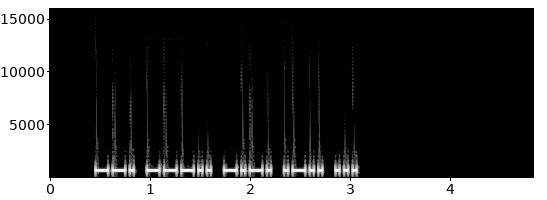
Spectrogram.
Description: Morse code, heard as a keyed tone, about 28 wpm, 700 Hz. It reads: G8CLS
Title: DXCC-100 Call Signs - 5 Characters - Repeated 3x - 28wpm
